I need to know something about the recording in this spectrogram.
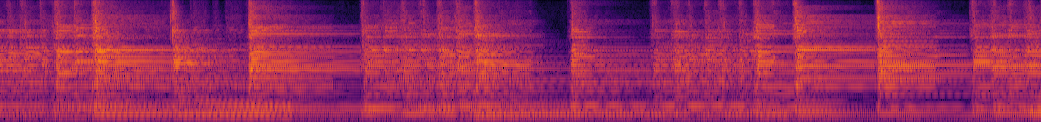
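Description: Guitar strumming chords, an instrumental passage with the chord changing roughly every second, over a steady low hum.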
